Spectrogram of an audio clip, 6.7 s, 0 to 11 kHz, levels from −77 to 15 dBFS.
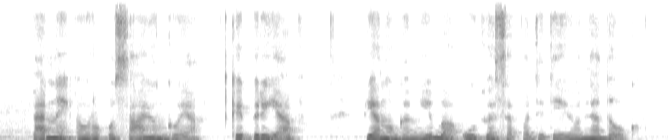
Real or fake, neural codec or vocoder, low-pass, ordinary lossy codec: real; none; 9.9 kHz; Opus, 24 kbps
